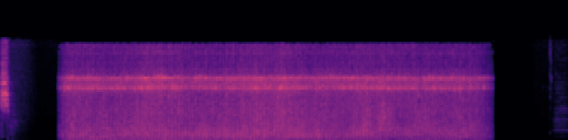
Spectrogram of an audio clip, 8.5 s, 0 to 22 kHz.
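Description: Airbus H125 single-turbine helicopter hovering close by: steady rotor noise with a low drone and a thin high whine. It starts abruptly about a second in and cuts off suddenly near the end.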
